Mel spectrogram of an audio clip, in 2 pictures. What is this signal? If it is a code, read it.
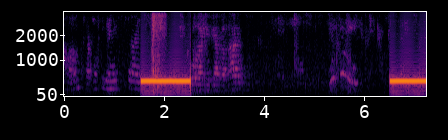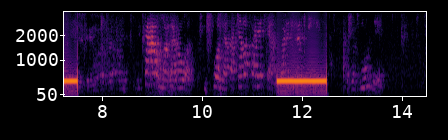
Ringback tone (Europe, 425 Hz), with speech.
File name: out- -2016- - - .10364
